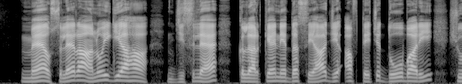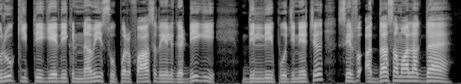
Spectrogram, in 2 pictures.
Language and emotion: Dogri, surprised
